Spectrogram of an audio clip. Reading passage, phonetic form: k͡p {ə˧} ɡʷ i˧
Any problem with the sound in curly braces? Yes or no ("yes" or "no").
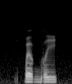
no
